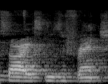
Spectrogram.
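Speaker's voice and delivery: plain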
